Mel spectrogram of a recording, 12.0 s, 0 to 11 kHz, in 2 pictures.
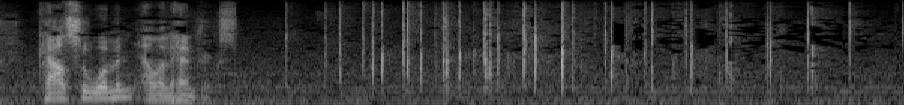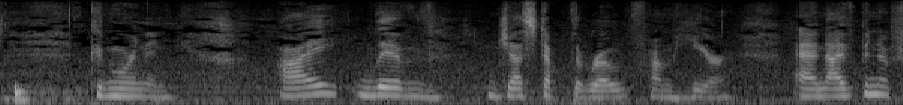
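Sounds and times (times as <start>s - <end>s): scattered applause: 2.2s - 5.8s.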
